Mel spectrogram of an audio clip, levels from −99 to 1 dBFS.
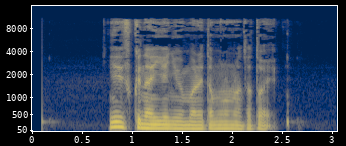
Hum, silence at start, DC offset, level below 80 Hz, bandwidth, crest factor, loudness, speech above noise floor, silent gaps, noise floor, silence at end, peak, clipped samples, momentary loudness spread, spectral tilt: none; 0.8 s; under 0.1%; -40 dBFS; 11.5 kHz; 18 dB; -18 LUFS; 46 dB; none; -64 dBFS; 0.65 s; -2 dBFS; under 0.1%; 17 LU; -6 dB/octave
